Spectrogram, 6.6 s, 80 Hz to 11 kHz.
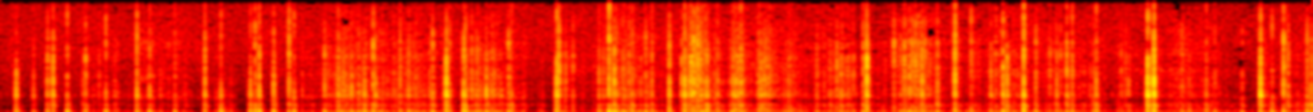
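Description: Long painted fingernails of both hands scratch and tap a large, flat, round silver glitter-coated cardboard cake board, thin and rigid, resting on top of a 3Dio binaural microphone. Rapid dry taps and rough scratching are heard close-up, with a heavy low-end thump and very short decay.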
